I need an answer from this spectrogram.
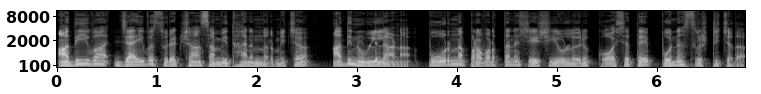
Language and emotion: Malayalam, neutral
